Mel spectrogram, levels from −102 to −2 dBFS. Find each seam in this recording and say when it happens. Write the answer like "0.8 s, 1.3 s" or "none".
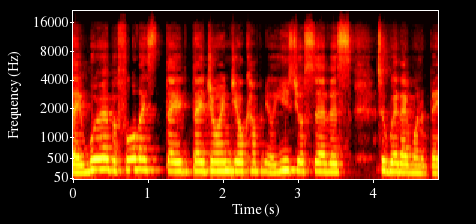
3.9 s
